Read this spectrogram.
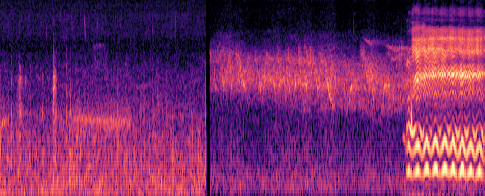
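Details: Little lambs graze in a cool green forest, with high birdsong and a soft background hiss before a single sharp, quavering bleat cuts in at the close.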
